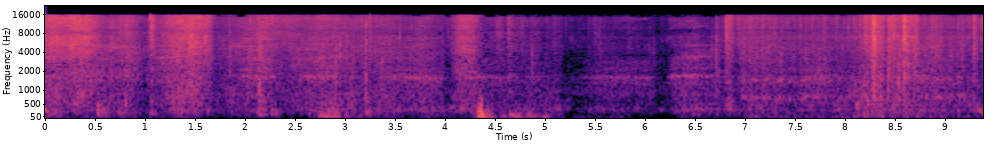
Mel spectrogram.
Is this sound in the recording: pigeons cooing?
yes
